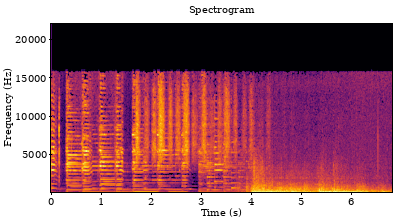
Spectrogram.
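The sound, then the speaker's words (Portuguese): A short musical jingle plays, then gives way to a loud thunderstorm: heavy rumbling thunder rolls over a steady wash of rain noise for the last few seconds, with no voices. “Nossa, que tempestade, hein?”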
